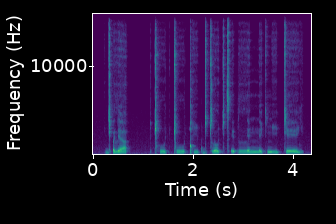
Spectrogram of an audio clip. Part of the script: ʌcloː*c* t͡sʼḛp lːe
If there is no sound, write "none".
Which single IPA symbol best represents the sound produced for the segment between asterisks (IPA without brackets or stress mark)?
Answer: c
